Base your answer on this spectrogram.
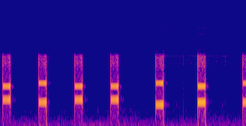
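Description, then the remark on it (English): A series of seven short, clear phone keypad tones beep one after another at a fairly steady, slightly irregular pace, each a brief dual-pitched touch-tone with silence between, as a caller accidentally dials the phone with her cheek. “I think she's cheek dialing the phone.”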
